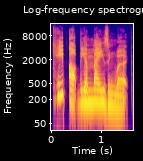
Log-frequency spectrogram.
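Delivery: broad Australian letter-reading voice; Australian accent. Acted. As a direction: ham up the letter in an Aussie accent. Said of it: "read this in an Australian accent".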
